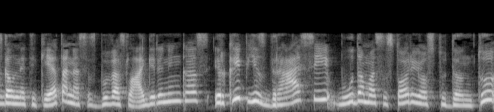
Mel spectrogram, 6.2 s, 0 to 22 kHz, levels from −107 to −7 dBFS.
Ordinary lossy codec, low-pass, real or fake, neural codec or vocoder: MP3, 48 kbps; 7.2 kHz; real; none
